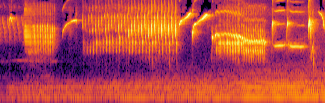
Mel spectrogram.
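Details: Belgian canary training song over a low background hum: short upward whistles, a dense buzzy trill growing louder, then a rolling warble and sharp high notes.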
